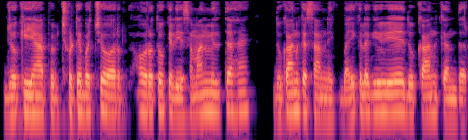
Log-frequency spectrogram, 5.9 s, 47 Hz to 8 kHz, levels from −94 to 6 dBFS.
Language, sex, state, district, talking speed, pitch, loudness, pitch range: Hindi, male, Bihar, East Champaran, 265 wpm, 120 Hz, -16 LUFS, 115-130 Hz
